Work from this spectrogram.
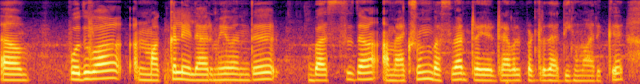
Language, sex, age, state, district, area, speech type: Tamil, female, 18-30, Tamil Nadu, Thanjavur, urban, spontaneous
